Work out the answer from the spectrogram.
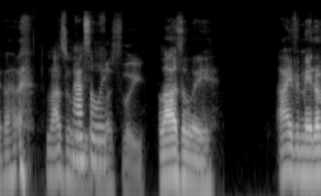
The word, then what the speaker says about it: lazuli: Lazuli.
